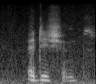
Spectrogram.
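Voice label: "additions", US English; pronunciations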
